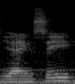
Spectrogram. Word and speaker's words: Yangtze: you pronounce it is yang c and so the t is basically silent um this is actually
